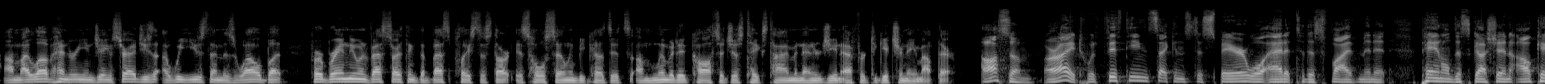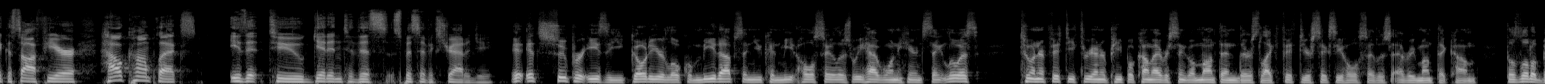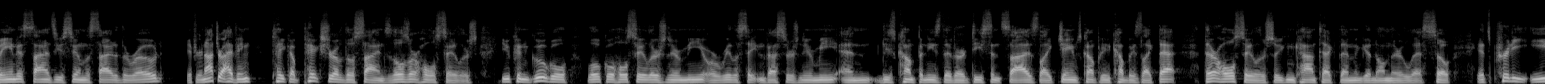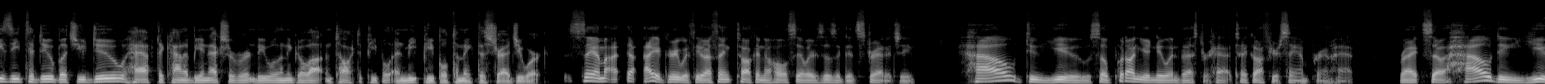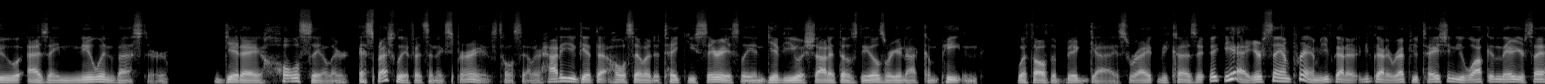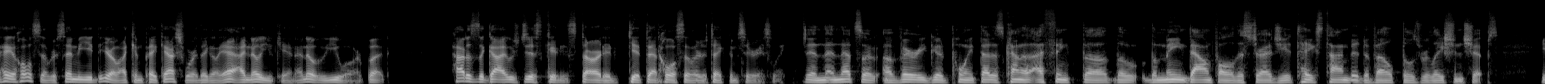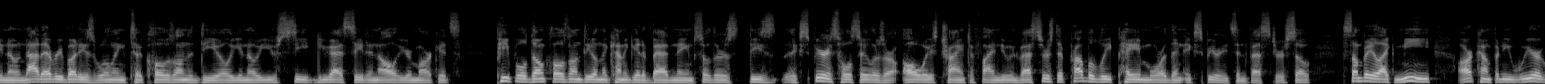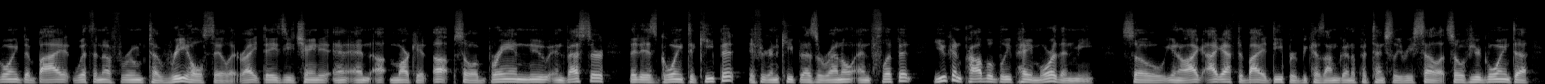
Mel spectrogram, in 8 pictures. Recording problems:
uneven, jittery; strongly; from 21 s to 1:52

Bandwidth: 14 kHz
